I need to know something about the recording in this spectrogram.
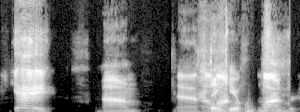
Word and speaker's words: Ye: by the way yay his name is pronounced yay like yay um thank you long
